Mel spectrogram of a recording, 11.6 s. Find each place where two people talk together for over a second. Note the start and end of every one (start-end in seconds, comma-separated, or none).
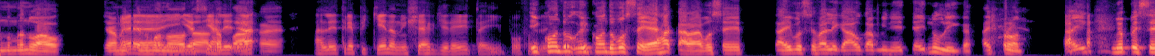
1.2-2.6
